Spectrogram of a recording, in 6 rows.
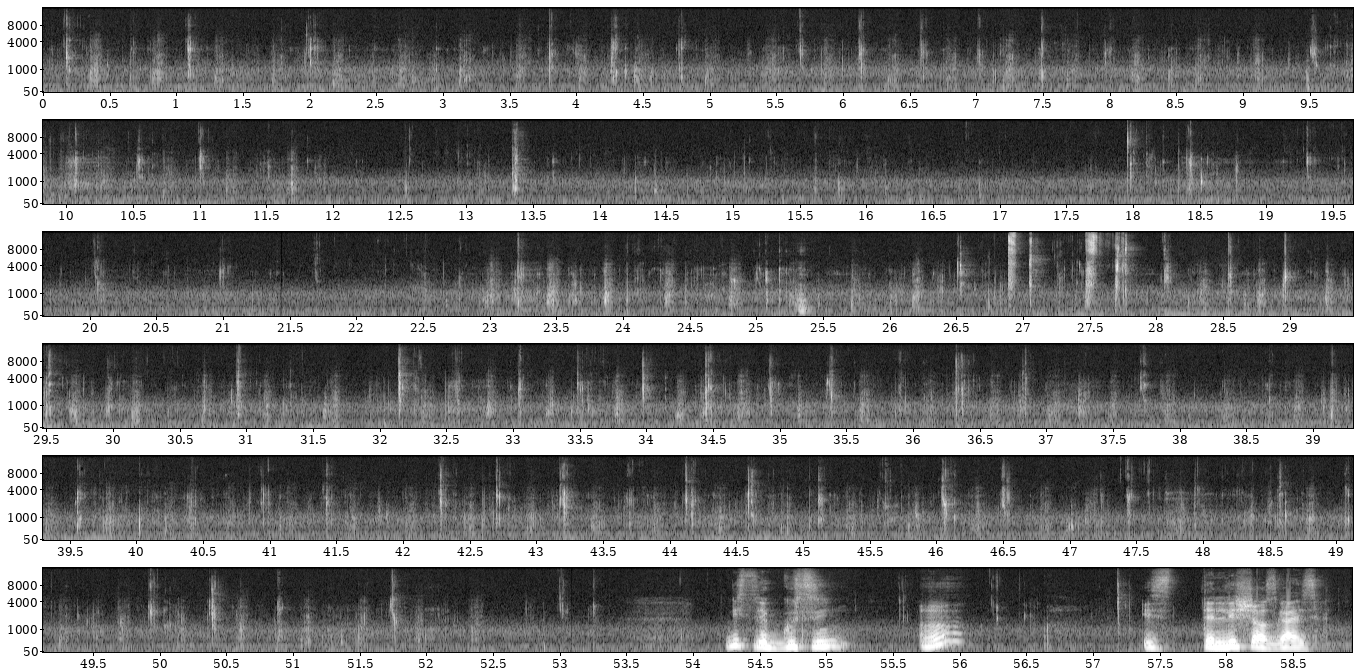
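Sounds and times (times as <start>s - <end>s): wet chewing: 0.0s - 17.0s, 17.9s - 53.8s, 55.5s - 57.4s
lip smacks: 26.5s - 28.2s.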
